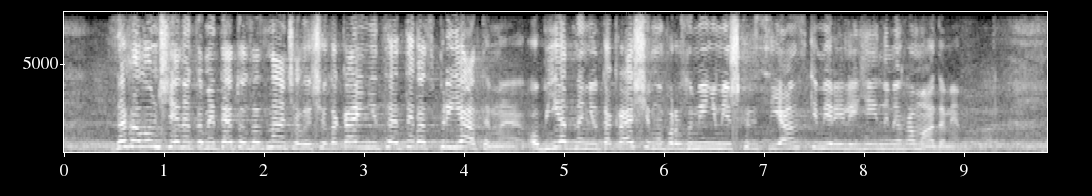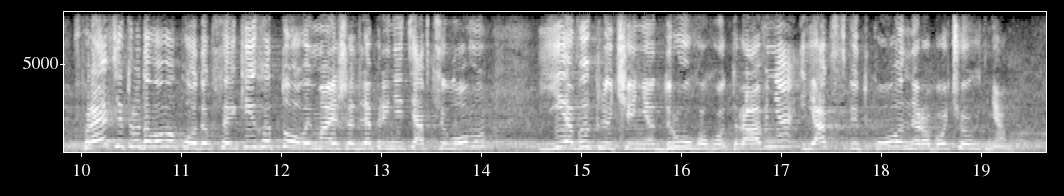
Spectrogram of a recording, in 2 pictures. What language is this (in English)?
Ukrainian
